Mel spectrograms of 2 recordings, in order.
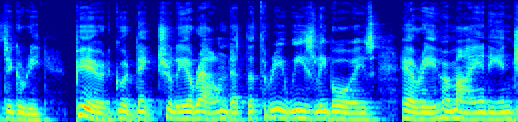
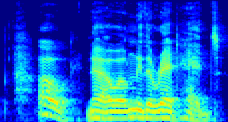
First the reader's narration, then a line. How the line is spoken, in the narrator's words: said Mr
